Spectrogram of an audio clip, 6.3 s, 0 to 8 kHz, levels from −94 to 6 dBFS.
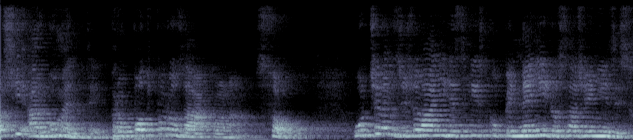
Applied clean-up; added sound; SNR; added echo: none; none; none; reverberation time 0.9 s.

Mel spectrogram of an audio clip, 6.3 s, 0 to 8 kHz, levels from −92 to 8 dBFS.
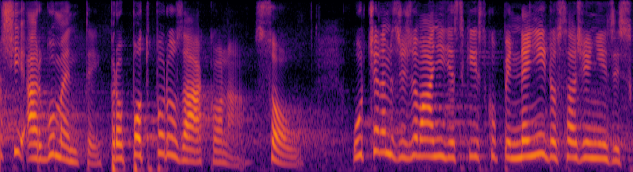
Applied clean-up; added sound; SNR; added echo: none; none; none; none.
